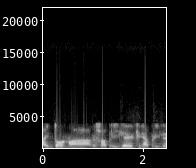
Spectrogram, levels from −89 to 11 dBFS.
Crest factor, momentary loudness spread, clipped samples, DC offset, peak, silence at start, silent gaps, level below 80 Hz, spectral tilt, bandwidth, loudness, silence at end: 16 dB; 6 LU; under 0.1%; under 0.1%; 0 dBFS; 0 s; none; -64 dBFS; -5.5 dB/octave; 5.8 kHz; -15 LUFS; 0 s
